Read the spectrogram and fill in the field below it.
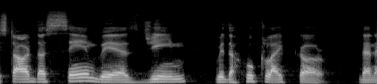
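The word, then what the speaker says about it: جیم: This is gimm the seventh letter of the Udu alphabet. It rhymes with dream and it sounds like the English letter J like J for jug.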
